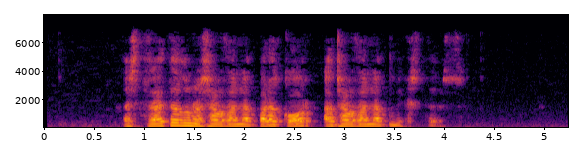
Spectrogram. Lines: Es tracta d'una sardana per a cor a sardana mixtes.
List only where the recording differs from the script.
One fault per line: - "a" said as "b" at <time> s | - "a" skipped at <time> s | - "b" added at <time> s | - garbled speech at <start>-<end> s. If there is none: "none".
none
